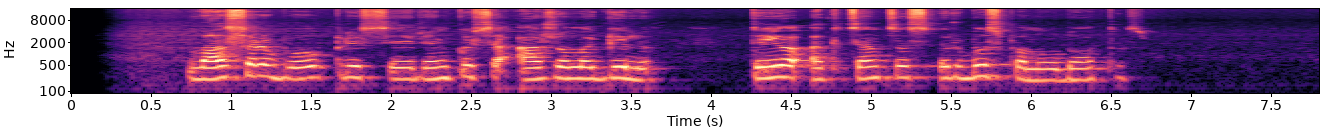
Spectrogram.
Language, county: Lithuanian, Kaunas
